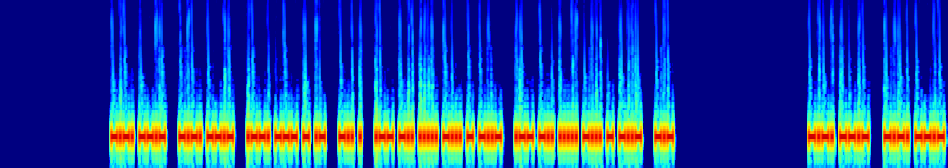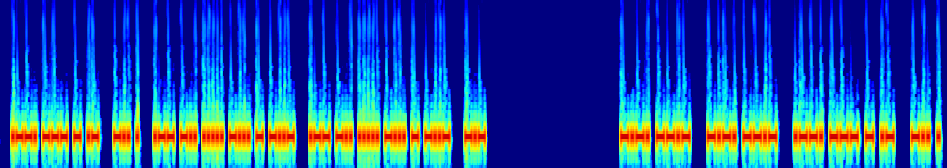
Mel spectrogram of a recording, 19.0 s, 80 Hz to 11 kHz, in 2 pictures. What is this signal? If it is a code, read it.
Morse code, heard as a keyed tone, about 60 wpm, 700 Hz. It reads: CQ CQ POTA DE WD5BTX WD5BTX K CQ CQ POTA DE WD5BTX WD5BTX K CQ CQ POTA DE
